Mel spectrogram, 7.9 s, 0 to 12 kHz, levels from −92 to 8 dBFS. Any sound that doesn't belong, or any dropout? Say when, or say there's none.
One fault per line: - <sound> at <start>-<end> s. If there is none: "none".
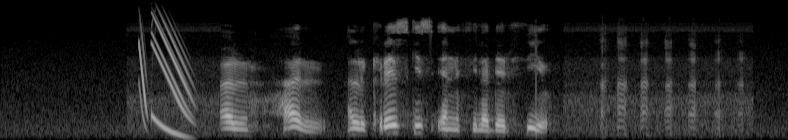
- chirp at 1.4-2.0 s
- laugh at 6.0-7.5 s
